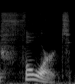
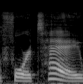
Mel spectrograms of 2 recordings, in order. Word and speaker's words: forte: When you're talking about someone's strength, you typically say fort. I mean, the accepted or the correct, in quotes, word would be fort for that pronunciation, although nowadays they're allowing forte, which is, as you said, the musical term.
